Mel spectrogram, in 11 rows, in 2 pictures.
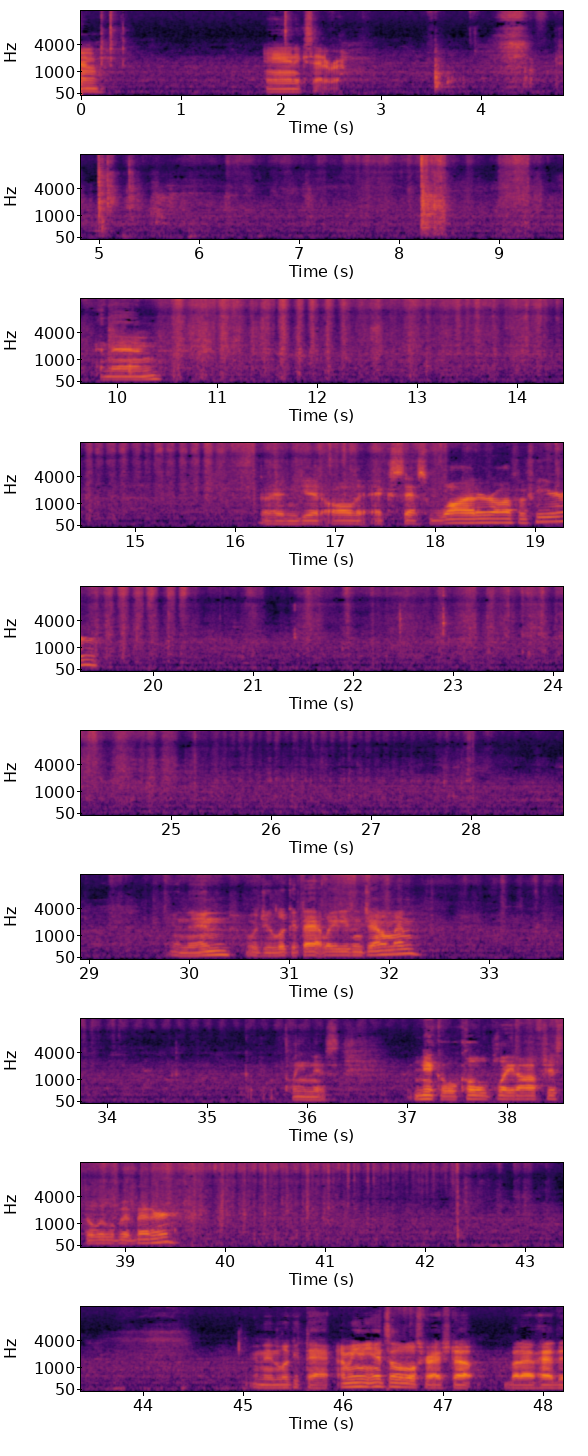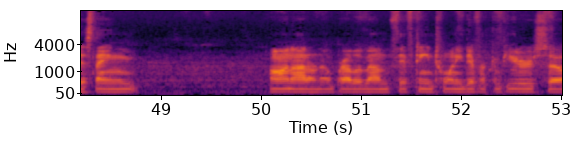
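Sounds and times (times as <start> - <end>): paper towel rustling and rubbing: 6.2 - 36.2, 37.2 - 43.4, 50.5 - 53.0.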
